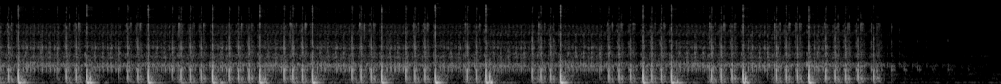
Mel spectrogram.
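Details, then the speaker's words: Small Chinese EM2/M19 hit-and-miss single-cylinder gasoline engine after advancing valve timing one cam tooth. Sharp regular pops with the odd skipped beat, then it cuts out; misfire is reduced but intermittent, and timing may need another tooth. "however there is less misfire so let's just check so that's coming around to the start of the exhaust stroke"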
